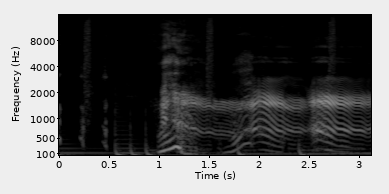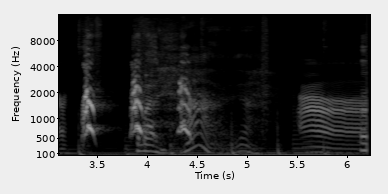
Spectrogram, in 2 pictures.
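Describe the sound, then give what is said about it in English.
People imitate a dog, making drawn-out, wavering growls and groans, then a quick run of three or four short, sharp barks before another long moaning growl, all fairly loud. “Would you rather, guys, would you rather growl when you're hungry or bark when you're full?”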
